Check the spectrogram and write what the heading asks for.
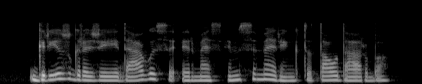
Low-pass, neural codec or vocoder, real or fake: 7.2 kHz; none; real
